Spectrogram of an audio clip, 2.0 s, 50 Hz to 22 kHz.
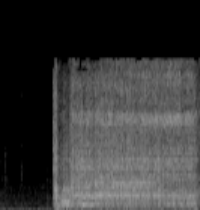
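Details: VAZ 2106 on LPG/petrol switched to petrol: starter cranks steadily about a second and a half without catching; no-start from failed petrol solenoid valve starving the carburettor.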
